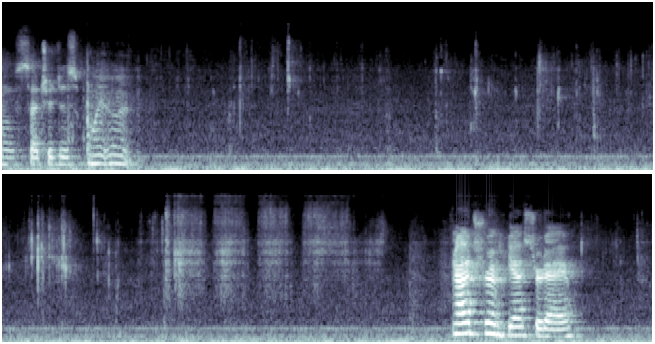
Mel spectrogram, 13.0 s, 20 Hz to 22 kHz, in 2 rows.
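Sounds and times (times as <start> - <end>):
steady low hum: 0.0 - 13.0
chewing: 1.5 - 10.4.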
